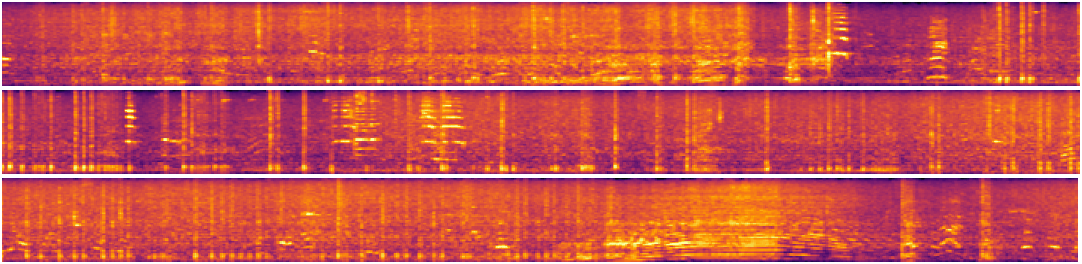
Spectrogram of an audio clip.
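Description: Trials motorcycle engine blipped and revved in repeated short bursts while picking over rocks, with one longer rise and fall of the revs near the end. Voices mix in throughout.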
